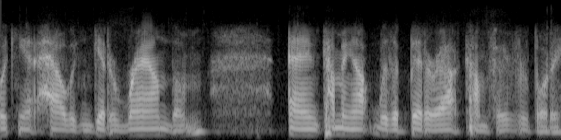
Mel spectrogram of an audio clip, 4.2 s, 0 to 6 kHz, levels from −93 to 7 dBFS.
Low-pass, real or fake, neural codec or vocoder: 5.4 kHz; real; none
